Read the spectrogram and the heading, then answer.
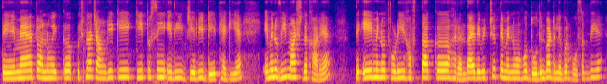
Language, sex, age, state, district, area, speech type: Punjabi, female, 45-60, Punjab, Ludhiana, urban, spontaneous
